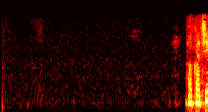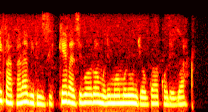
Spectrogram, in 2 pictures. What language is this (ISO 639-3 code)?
lug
